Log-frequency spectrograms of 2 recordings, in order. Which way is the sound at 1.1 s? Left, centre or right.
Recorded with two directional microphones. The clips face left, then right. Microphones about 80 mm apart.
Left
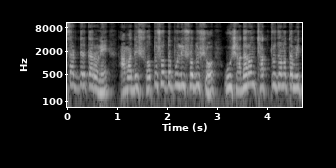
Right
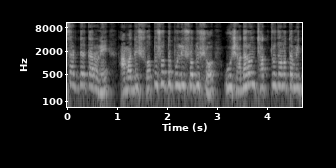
Right.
